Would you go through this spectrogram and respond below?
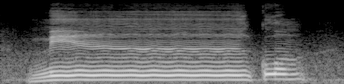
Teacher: Tengok nun mati jumpa kaf huruf istifal ataupun huruf tipis. Jadi ikhfa-nya sini dibaca dengan tipis.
